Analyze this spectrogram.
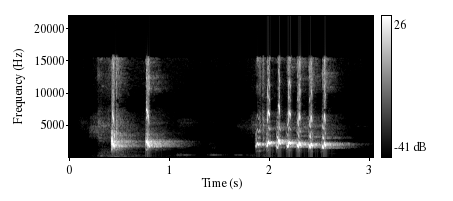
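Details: Yellow-vented bulbul taunting a rival: two sharp, loud chirps, a brief gap, then a fast run of bright, bubbling notes on a steady pitch.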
